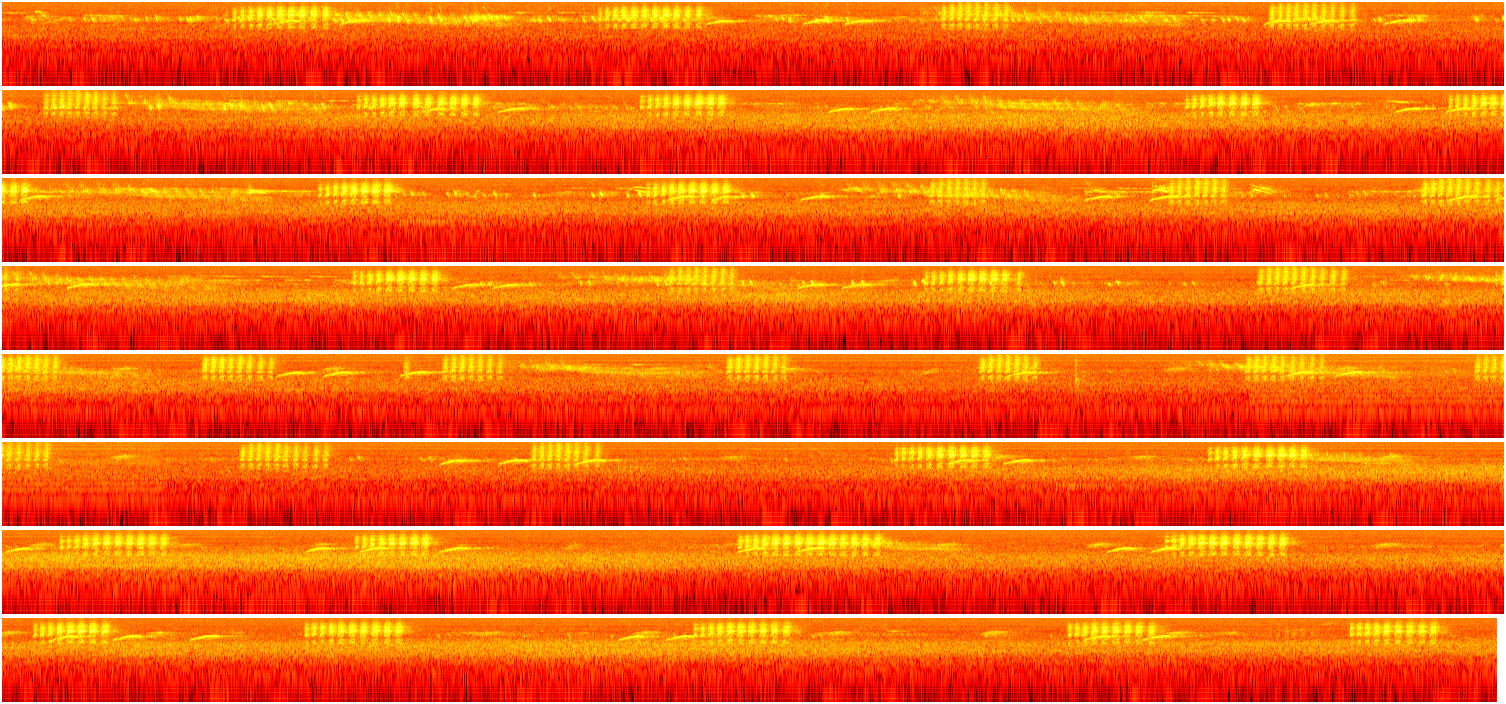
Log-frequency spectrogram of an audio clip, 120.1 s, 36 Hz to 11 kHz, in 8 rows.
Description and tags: Recorded with Zoom H2 at 7:30 am. Near street-noice with several birds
